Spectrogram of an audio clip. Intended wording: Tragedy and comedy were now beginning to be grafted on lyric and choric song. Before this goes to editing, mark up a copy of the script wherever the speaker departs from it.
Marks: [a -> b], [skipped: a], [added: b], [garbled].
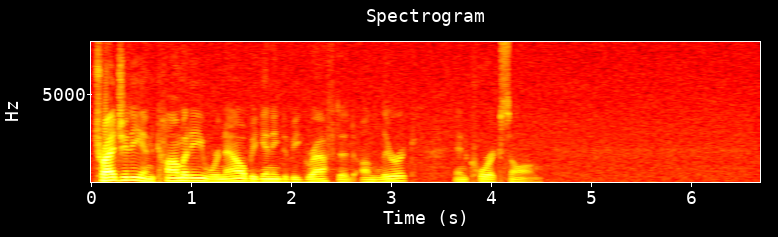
Tragedy and comedy were now beginning to be grafted on lyric and choric song.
